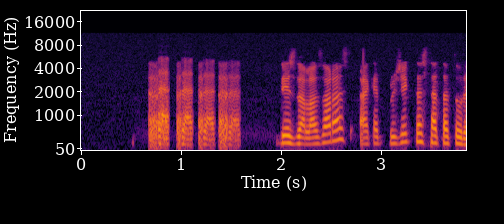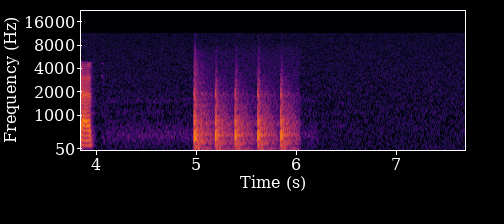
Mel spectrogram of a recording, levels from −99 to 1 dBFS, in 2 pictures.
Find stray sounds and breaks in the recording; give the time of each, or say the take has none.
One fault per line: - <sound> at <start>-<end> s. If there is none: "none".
- laugh at 0.7-1.6 s
- thud at 5.0-6.1 s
